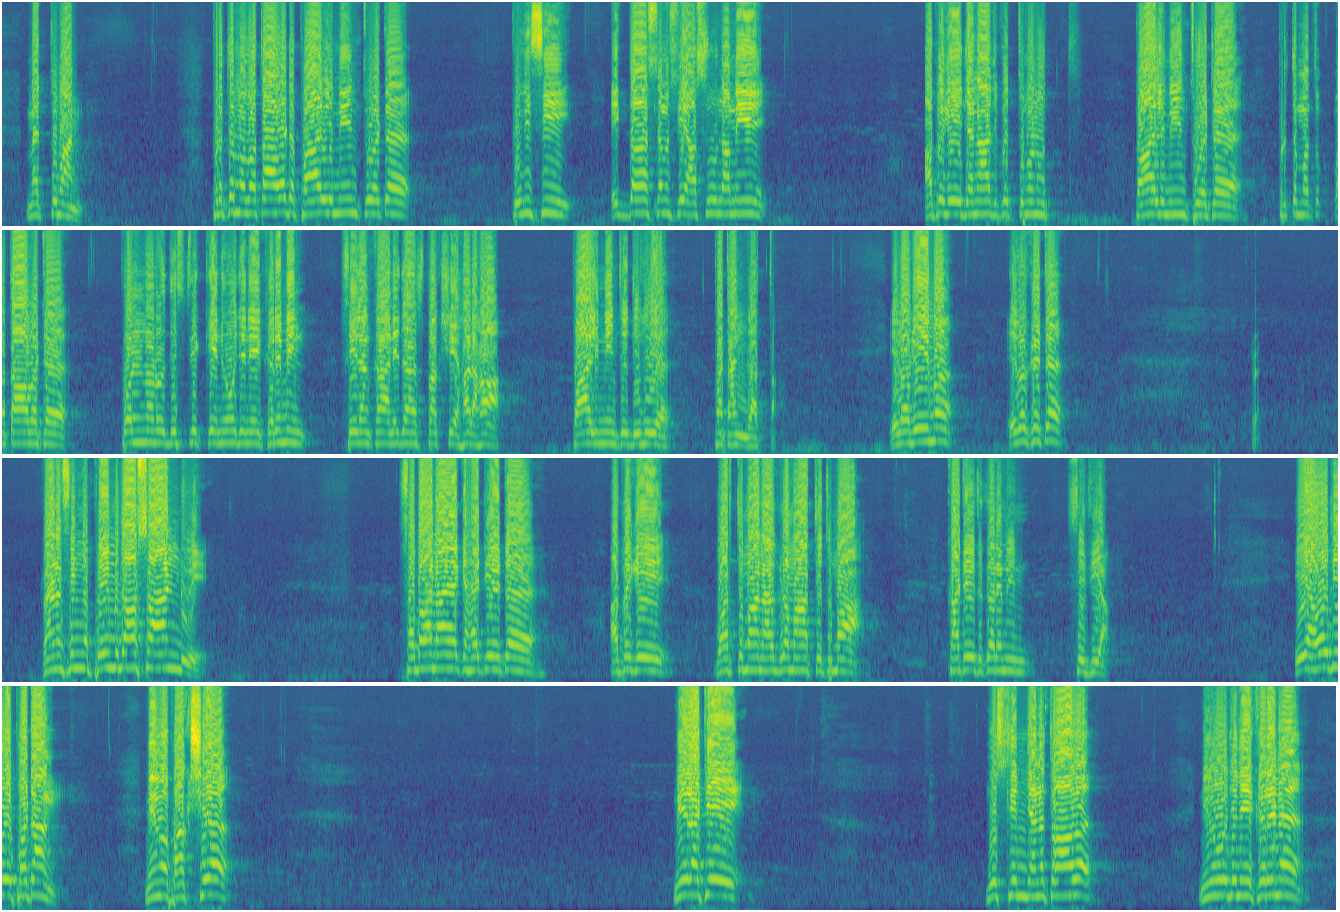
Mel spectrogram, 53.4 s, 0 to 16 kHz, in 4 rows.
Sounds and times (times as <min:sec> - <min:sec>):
Narration, monologue: 0:00.0 - 0:53.4
Male speech, man speaking: 0:00.2 - 0:00.9, 0:02.1 - 0:04.1, 0:05.1 - 0:07.7, 0:09.2 - 0:10.6, 0:11.4 - 0:18.4, 0:19.1 - 0:21.2, 0:22.2 - 0:24.0, 0:27.2 - 0:28.8, 0:30.7 - 0:32.2, 0:32.8 - 0:35.4, 0:36.2 - 0:37.9, 0:39.7 - 0:40.7, 0:41.5 - 0:42.5, 0:46.8 - 0:47.6, 0:50.0 - 0:51.1, 0:52.1 - 0:53.2.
